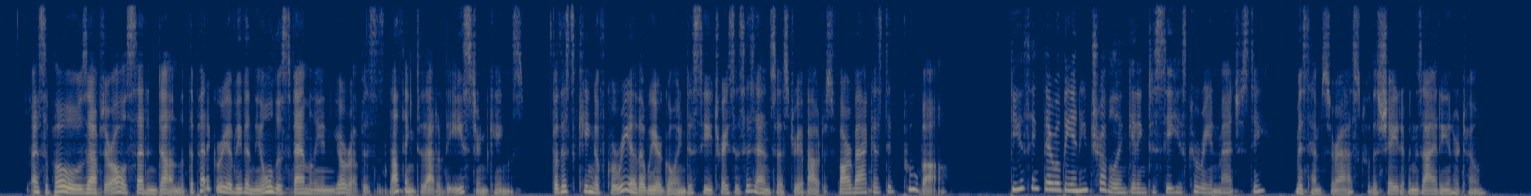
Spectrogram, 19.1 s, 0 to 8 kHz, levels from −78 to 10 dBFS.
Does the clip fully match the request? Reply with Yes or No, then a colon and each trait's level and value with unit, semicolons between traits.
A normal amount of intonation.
No: wide, 6.6 semitones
